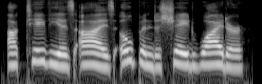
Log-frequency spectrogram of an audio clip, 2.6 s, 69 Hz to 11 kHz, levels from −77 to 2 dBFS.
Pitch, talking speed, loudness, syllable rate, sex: 220 Hz, 135 wpm, -15 LUFS, 5.2 syllables/s, female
